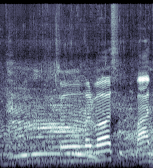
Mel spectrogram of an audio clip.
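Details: Cattle at Pasar Pahing, a cattle market in Nganjuk, East Java, Indonesia: a low, steady, droning moo holds for about a second and a half, then shifts into shorter, higher, strained bellows amid market background noise.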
